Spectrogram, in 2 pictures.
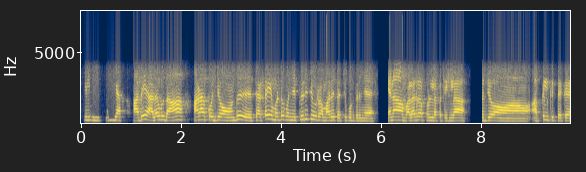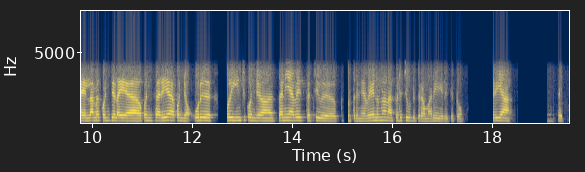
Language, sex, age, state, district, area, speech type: Tamil, female, 30-45, Tamil Nadu, Tirunelveli, rural, conversation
